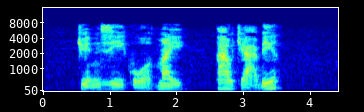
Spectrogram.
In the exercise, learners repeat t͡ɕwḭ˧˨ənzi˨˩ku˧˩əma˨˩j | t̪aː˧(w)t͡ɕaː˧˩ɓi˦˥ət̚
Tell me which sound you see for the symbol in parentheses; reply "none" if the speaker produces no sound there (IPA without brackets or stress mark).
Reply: w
